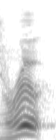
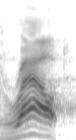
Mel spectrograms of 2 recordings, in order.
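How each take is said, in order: First: The vowel sounds like the one in boot. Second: The vowel sounds like the one in about. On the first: "as in to rhyme with boot" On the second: "so as to rhyme with about"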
